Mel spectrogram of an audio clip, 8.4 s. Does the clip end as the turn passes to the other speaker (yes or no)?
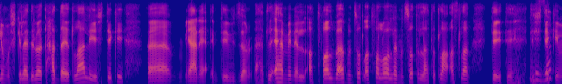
yes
